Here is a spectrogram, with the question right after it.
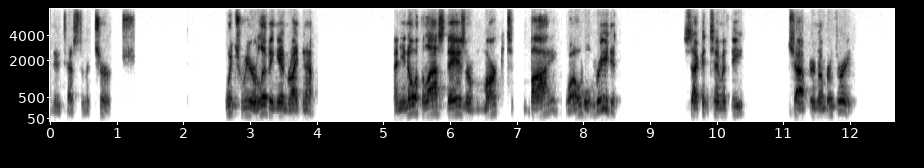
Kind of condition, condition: setting, large echoing room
